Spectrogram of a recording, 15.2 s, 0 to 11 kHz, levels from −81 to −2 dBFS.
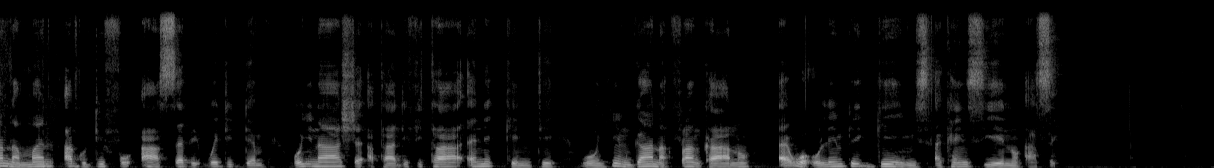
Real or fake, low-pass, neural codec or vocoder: fake; 9.9 kHz; vocoder, 24 kHz, 100 mel bands, Vocos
